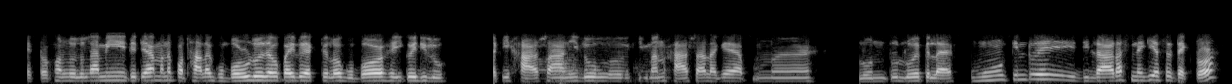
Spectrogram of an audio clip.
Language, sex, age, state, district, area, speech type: Assamese, male, 30-45, Assam, Majuli, urban, conversation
